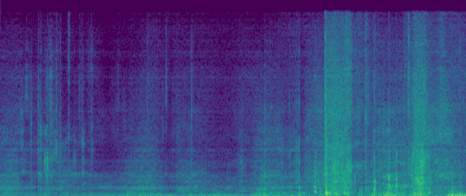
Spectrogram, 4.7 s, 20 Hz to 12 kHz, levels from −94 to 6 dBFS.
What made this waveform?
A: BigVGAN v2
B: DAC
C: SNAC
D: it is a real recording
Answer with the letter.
C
